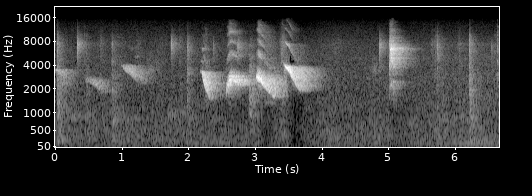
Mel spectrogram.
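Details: Green-winged saltator in the Paraná liso batido style: a sequence of clear, falling whistled phrases, several repeated in quick succession around the middle, ending with one bright high note and quieter chips.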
